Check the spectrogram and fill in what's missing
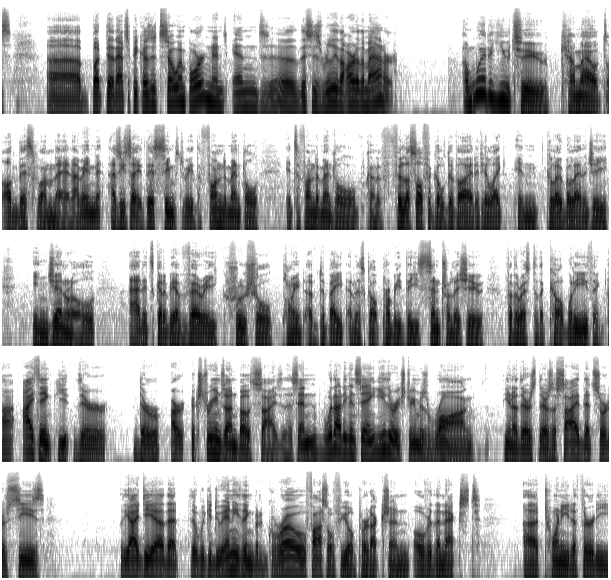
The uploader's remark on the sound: The Energy Gang on the ground at COP28. Part one of our coverage live from the conference. Listen in as we kick off our special podcast series, live from Expo City in Dubai at COP28.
